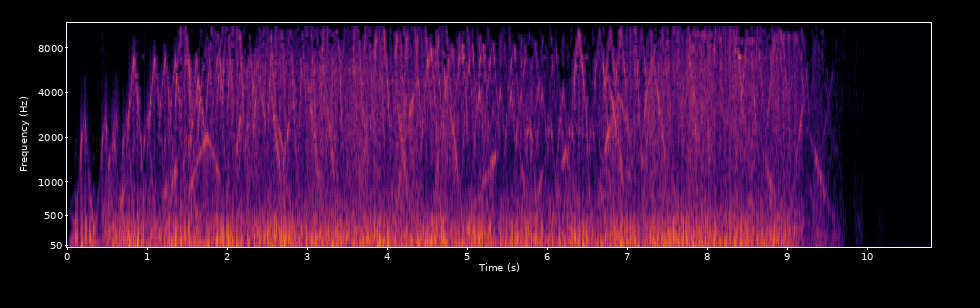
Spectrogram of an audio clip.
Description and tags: sfx6 ODSay
VSTi Elektrostudio ODSay + flanger + equalizer + multi-effect
vsti, sfx, fx, effect, Elektrostudio, ODSay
